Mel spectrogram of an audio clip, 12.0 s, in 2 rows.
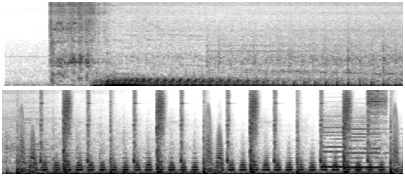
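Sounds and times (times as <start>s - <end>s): car engine idling: 0.7s - 11.1s
electronic music with heavy beat: 5.8s - 12.0s.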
